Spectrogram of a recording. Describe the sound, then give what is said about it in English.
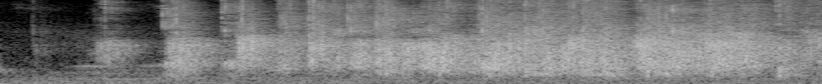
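A crowd breaks into applause, starting with a few scattered claps before swelling into steady, dense clapping that holds at a fairly even loudness. “Give us a big round of applause on those of you that really like the taxes are paying.”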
